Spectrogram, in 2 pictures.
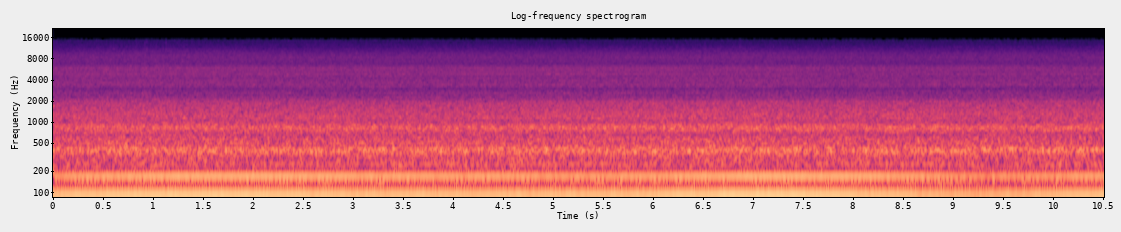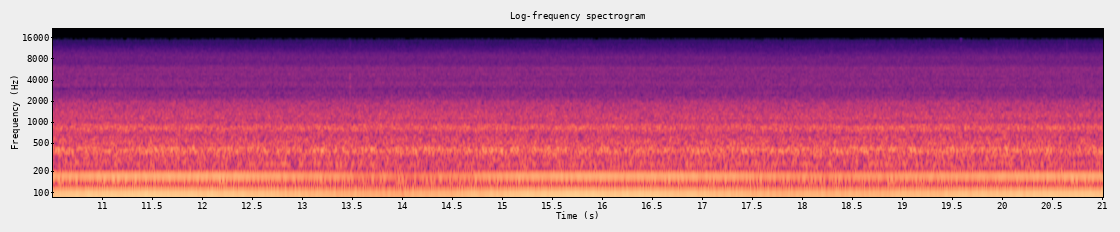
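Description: A jet airliner's engines drone with a steady, low hum heard from inside the cabin.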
